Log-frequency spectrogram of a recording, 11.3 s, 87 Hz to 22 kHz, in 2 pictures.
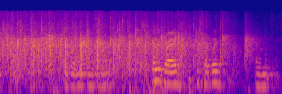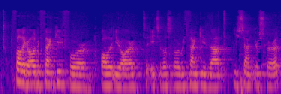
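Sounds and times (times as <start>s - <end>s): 
audience applause at a church service: 0.0s - 5.1s
speech: 3.1s - 11.2s.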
